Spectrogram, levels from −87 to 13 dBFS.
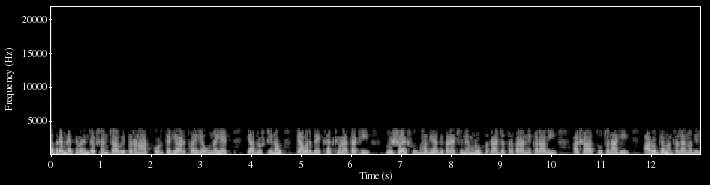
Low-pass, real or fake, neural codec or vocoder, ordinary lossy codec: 3.6 kHz; real; none; none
